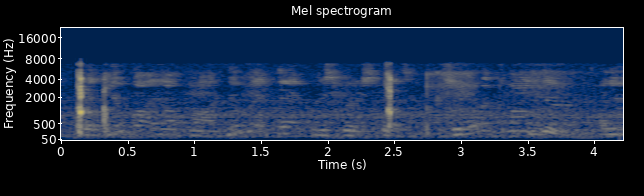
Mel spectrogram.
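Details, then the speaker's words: Hiccups again, about the tenth time today, looking very mad with little belly shaking: brief, sharp hiccups, a quick pair then another, against faint background talk. "delaney have the hiccups again look very mad it's a little belly would shake"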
